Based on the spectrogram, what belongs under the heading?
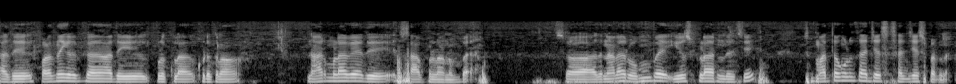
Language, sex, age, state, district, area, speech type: Tamil, male, 18-30, Tamil Nadu, Nagapattinam, urban, spontaneous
